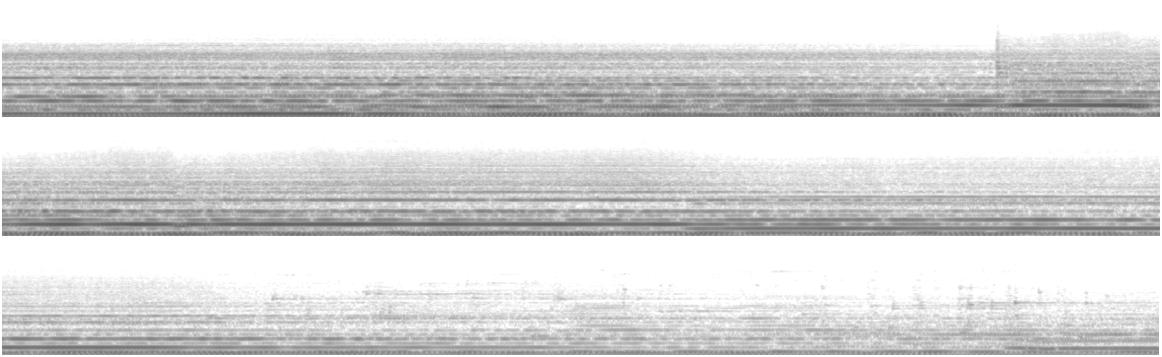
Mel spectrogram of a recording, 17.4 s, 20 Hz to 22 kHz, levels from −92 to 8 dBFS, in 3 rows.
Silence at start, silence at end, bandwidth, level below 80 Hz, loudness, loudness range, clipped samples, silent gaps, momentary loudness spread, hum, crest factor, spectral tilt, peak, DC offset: 0 s; 0 s; 7.8 kHz; -50 dBFS; -37 LUFS; 15 LU; under 0.1%; none; 17 LU; none; 14 dB; -8 dB/octave; -24 dBFS; under 0.1%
